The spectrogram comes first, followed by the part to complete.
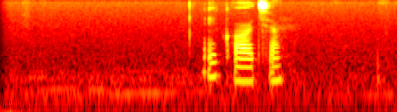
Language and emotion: Russian, neutral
